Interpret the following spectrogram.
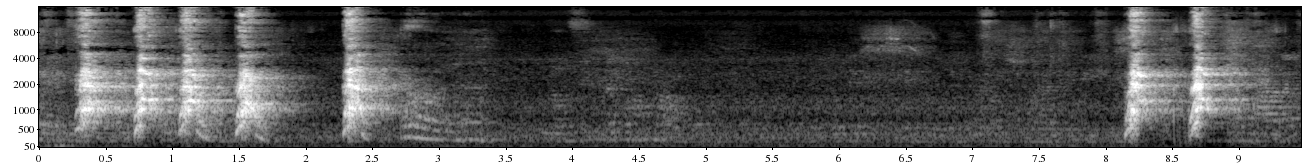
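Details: Dog barking in quick bursts: four sharp barks in about a second and a half, a fifth after a pause, then quiet with faint background murmur before two more barks near the end.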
